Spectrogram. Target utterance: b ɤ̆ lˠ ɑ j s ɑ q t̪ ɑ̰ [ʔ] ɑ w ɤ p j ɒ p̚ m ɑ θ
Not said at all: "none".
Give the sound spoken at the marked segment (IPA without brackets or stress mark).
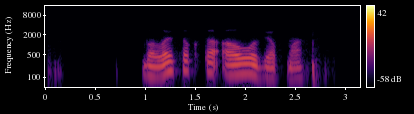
ʔ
